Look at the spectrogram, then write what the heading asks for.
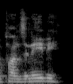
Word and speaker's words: Ponzinibbio: Our pronunciations over the last couple of years must be absolutely terrible. It's Santiago Ponzinibbio.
